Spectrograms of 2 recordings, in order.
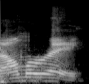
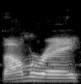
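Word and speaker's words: Balmorhea: it's Balmoray. I've gone Okay. scuba diving there. They have this like this Clear Springs scuba diving place. It's Balmoray.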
